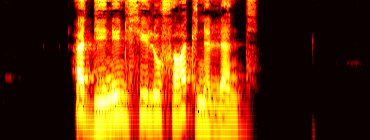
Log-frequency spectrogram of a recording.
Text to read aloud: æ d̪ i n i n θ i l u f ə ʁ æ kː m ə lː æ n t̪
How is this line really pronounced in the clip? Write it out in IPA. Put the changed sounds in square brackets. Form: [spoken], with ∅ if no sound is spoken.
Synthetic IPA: æ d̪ i n i n θ i l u f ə ʁ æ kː [n] ə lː æ n t̪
